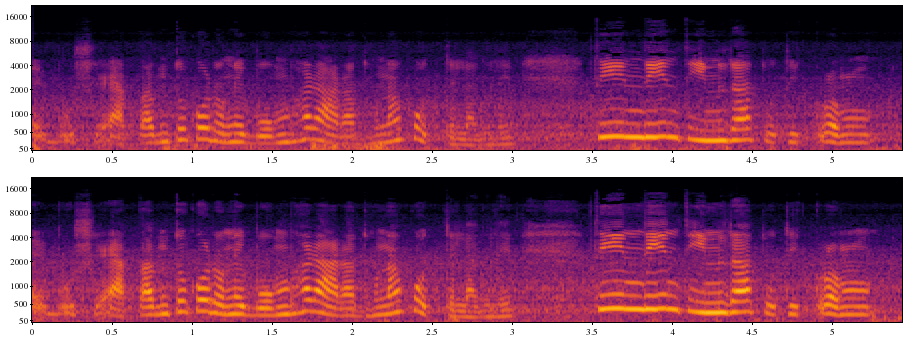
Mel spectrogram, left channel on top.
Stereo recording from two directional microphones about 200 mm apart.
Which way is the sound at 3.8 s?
50° right (ahead or behind).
